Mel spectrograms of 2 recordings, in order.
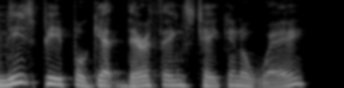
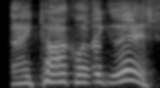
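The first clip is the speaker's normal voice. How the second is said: higher, slow cartoon character voice; Bot Bots character voice; 8 semitones higher, 4 dB louder, slower than usual. Shown as a demonstration. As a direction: draw it out in a high-pitched put-on voice. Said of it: "I was doing Bot Bots".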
